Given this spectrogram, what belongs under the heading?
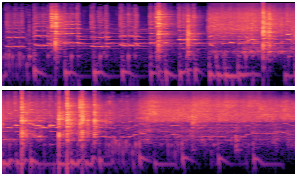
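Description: Mashed plantain dropped into hot ghee in a pan for Kerala pazham pradhaman, with loud close stirring, scraping and sizzling frying, with spoon clinks against the pan throughout.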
